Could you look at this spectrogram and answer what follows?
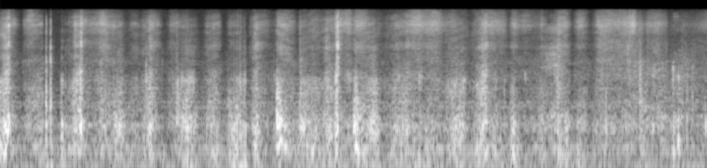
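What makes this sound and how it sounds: Fingertips and nails scratch and rub the textured surface behind the straps of a small, hollow black faux leather dragon backpack. The result is a continuous, dense crackle of scraping and rustling with short, brighter scratch bursts throughout.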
